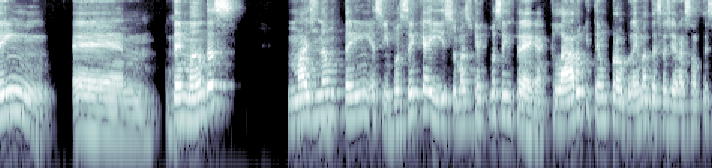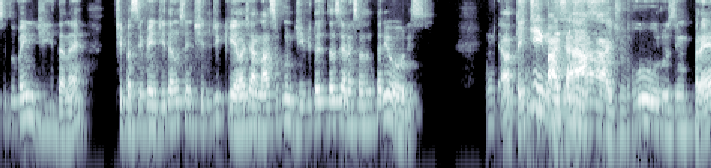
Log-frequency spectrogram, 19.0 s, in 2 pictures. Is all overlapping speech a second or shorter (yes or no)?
no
